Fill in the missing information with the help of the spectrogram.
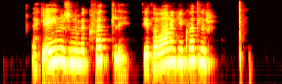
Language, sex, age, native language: Icelandic, female, 30-39, Icelandic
